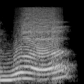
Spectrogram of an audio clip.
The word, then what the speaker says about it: were: So here, just to highlight the pronunciation, the were, you actually pronounce it in a very short way.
